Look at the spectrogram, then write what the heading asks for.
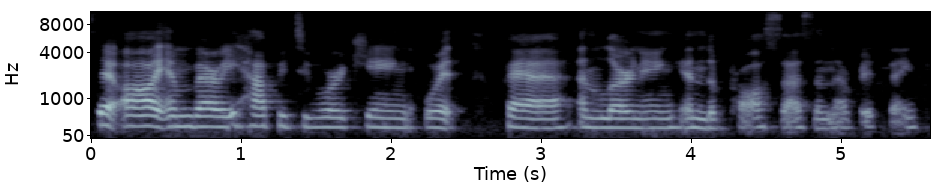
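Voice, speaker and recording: A woman's voice: medium pitch, flat delivery, normal speed, lo-fi sound. A young woman from Turkey on the HR team, chatting lightly and giggling often. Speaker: HR team member. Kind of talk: casual chat.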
